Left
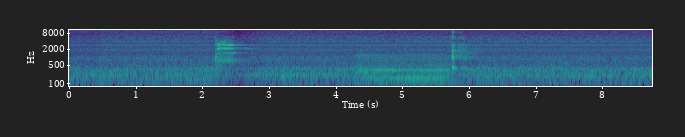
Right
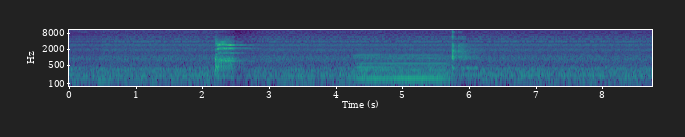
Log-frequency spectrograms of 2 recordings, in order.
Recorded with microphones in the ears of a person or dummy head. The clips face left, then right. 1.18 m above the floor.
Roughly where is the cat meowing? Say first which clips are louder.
Right 6 dB; right.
